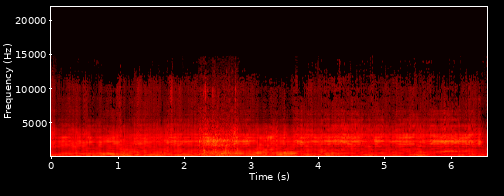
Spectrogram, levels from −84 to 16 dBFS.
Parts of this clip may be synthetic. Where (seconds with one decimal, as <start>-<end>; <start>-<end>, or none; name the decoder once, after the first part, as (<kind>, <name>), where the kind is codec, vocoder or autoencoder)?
0.0-2.2 (vocoder, BigVGAN v2); 2.8-6.5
